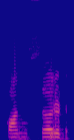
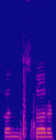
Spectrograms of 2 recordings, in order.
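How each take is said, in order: First: The first vowel is an open 'aw' sound. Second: The first vowel is a short 'uh' sound. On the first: The speaker calls it right. "Correct जो pronunciation है वो कॉन्सर्ट ही आता है" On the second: The speaker calls it wrong. "It is not कंसर्ट"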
